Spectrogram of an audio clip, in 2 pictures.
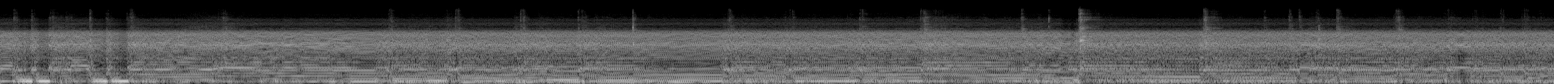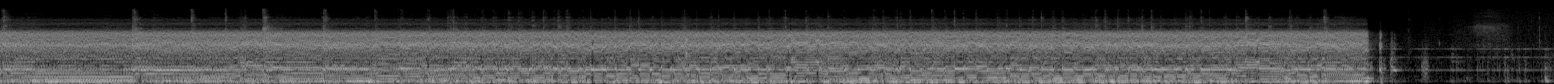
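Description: Kiiras custom F-form electric guitar played through distortion in a continuous run of riffs. The playing stops suddenly about a second before the end.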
